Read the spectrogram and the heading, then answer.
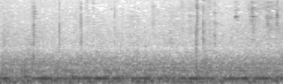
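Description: Coins jangle as someone rummages through a bag, giving faint, scattered metallic clinks over a steady low hum.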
